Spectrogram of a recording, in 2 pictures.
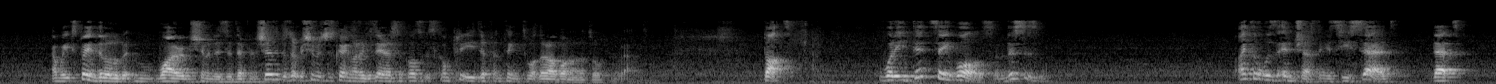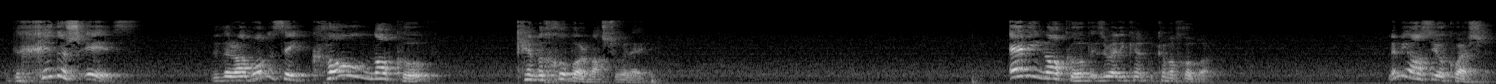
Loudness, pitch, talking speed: -22 LUFS, 185 Hz, 140 wpm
